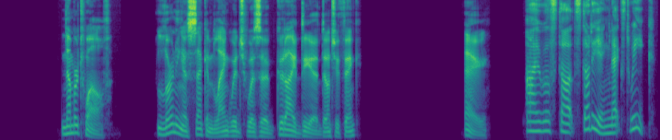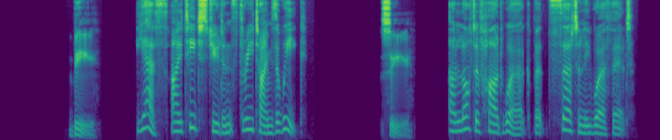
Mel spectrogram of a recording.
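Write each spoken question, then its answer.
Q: Learning a second language was a good idea, don't you think?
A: C: A lot of hard work, but certainly worth it.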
